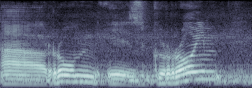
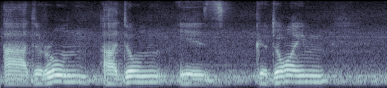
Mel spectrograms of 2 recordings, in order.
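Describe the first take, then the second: First: The R is a quick tongue flap. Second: A D sound replaces the R. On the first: "the flipped R as I just did" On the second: "you can use the D as Carol suggests"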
